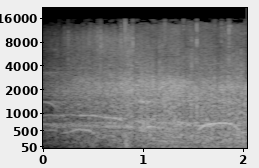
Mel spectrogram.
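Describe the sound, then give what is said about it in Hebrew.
A crowd applauds at a precinct caucus that is starting on time, dense clapping that builds over the first half-second and then holds steady, with a few faint voices calling out over it. “מחיאות כפיים כי מתחילים בזמן את הקאוקס.”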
